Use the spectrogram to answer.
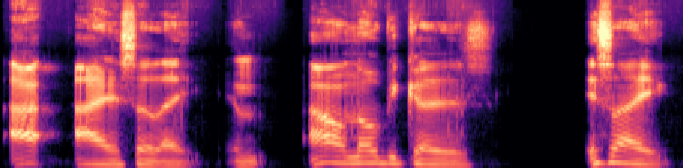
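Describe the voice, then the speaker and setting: Brief: young man, 19, podcast guest, lowish voice, dry mic, hesitant and mumbling. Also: slow pace, a bit bright, no echo. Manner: hesitant, mumbling, lots of fillers. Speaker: guest YouTuber. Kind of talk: casual podcast chat.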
